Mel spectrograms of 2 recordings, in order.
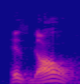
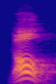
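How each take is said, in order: First: Said in the usual way. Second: "Gone" thrown out high and much louder; shouted gone. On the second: Real, not acted. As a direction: shout the single word "Gone" with a rising cry. Money lost, preaching emphasis.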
